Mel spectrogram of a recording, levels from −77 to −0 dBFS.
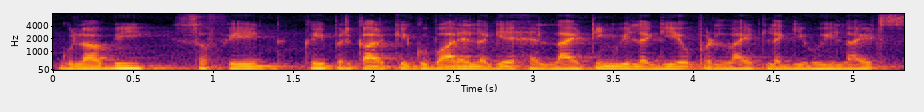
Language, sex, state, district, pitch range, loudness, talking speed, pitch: Hindi, male, Himachal Pradesh, Shimla, 105-115 Hz, -16 LUFS, 215 wpm, 110 Hz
